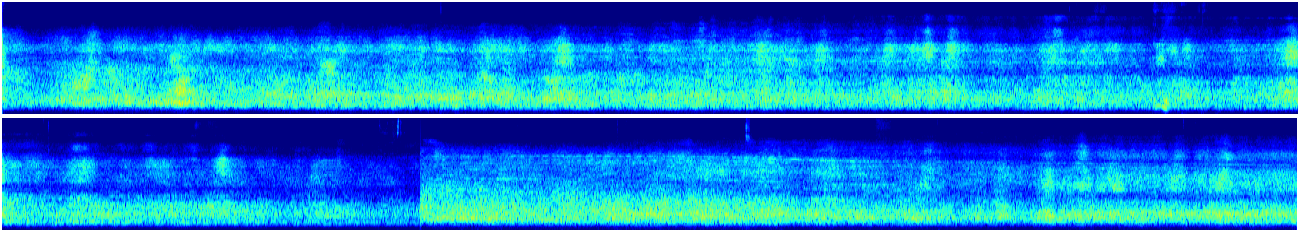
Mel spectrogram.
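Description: A fixed-wing airplane passes overhead outdoors near trees, its steady broadband engine roar loud and continuous throughout, briefly dipping and then resuming.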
